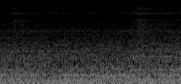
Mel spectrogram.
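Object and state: Nothing is struck.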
